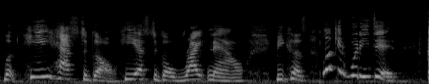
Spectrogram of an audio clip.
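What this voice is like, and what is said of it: Irate entitled customer voice. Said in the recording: “my Karen impression ... You are an amazing Karen”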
